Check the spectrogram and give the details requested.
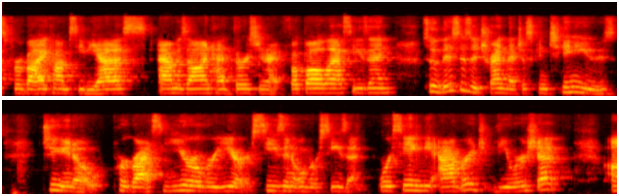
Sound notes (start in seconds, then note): none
